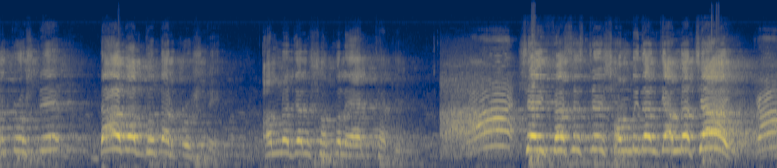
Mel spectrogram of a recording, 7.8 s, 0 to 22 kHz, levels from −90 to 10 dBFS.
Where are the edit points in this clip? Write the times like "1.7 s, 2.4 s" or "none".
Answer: 4.2 s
